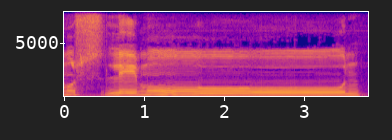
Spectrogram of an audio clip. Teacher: مسلمون، مو واو مدہ ہے، ایک الف کی مقدار کے برابر کھینچ کر پڑھیں گے۔ اور وقف کی صورت میں نون ساکن پڑھا جائے گا، وقف بالاسکان ہوگا، مد العارض وقفی ہوگا، 3 سے 5 الف کی مقدار کے برابر کھینچ کر وقف کریں گے۔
